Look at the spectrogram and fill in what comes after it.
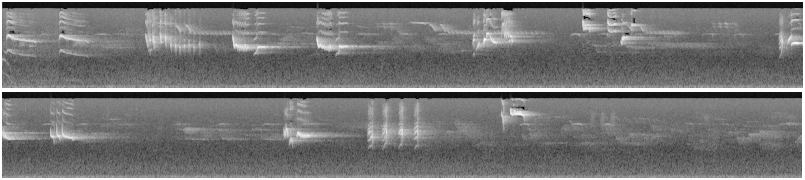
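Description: Birds calling over and over, each call a short, sharp note that slides down in pitch, often in pairs. A quick run of sharp clicks comes about three-quarters through, over a faint low steady background.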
